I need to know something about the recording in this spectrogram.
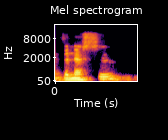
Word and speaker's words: Vanesu: i i thought uh tell me if i'm pronouncing your name right vanessa yeah i your performance was extraordinary and and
